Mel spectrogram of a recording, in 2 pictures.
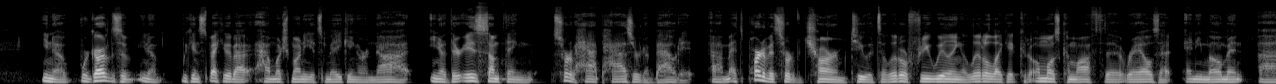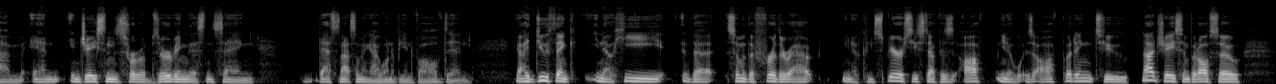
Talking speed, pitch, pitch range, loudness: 235 wpm, 125 Hz, 115-135 Hz, -25 LUFS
